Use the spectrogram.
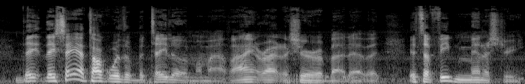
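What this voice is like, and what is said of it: Strong country Southern US accent. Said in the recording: “I have an accent. I'm sorry. I think I'm country. ... You've got a full-on accident.”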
